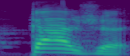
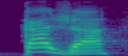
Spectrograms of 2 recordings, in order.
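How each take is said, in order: First: The stress is on the first syllable. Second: The stress is on the last syllable. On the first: The speaker calls it wrong. "A gente não fala caja" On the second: The speaker calls it right. "e sim cajá. Já é a sílaba tônica"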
